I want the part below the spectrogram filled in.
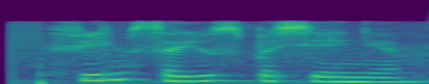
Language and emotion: Russian, neutral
